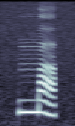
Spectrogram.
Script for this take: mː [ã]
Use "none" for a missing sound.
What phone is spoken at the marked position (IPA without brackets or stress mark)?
a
